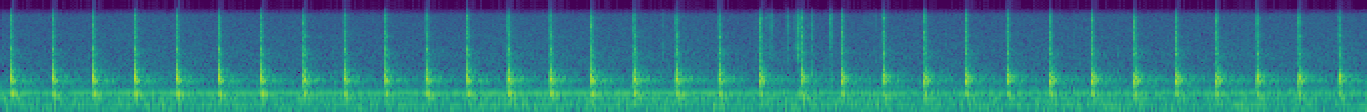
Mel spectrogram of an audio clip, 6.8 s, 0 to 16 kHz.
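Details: Recently purchased GE refrigerator: sharp, even knocks about two per second over a faint hum from the upper-back left side of the freezer, lasting up to 2 minutes 2-4 times daily; technician calls it normal for this model, owner disagrees.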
